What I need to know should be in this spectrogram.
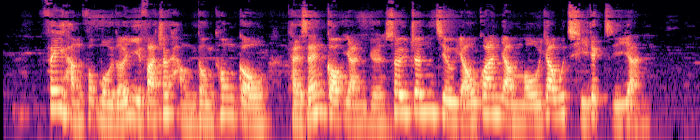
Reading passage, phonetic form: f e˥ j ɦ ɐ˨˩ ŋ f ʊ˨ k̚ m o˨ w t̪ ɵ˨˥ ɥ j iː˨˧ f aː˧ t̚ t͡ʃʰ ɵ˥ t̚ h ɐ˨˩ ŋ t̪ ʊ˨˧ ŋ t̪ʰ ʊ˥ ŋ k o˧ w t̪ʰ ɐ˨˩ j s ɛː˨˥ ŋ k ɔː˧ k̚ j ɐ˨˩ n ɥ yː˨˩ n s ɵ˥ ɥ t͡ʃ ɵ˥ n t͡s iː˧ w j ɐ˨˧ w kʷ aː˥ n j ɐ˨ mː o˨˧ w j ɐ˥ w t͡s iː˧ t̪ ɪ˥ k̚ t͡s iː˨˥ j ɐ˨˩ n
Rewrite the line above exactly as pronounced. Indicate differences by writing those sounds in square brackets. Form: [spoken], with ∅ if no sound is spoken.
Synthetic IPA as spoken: f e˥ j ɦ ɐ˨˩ ŋ f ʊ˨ k̚ m o˨ w t̪ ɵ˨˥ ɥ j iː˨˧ f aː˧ t̚ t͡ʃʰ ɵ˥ t̚ h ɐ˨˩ ŋ t̪ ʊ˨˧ ŋ t̪ʰ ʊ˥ ŋ k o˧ w t̪ʰ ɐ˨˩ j s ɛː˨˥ ŋ k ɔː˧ k̚ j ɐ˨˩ n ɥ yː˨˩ n s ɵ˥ ɥ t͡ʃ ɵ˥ n t͡s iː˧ w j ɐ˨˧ w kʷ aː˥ n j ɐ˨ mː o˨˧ w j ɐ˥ w [t͡sʰ] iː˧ t̪ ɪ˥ k̚ t͡s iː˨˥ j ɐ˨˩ n

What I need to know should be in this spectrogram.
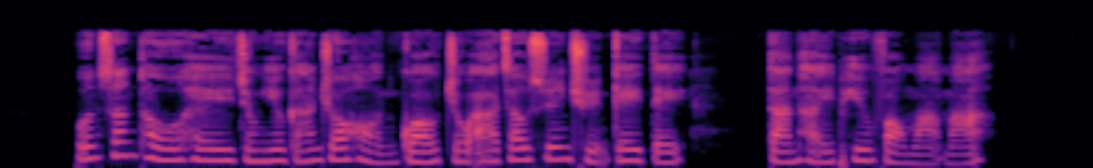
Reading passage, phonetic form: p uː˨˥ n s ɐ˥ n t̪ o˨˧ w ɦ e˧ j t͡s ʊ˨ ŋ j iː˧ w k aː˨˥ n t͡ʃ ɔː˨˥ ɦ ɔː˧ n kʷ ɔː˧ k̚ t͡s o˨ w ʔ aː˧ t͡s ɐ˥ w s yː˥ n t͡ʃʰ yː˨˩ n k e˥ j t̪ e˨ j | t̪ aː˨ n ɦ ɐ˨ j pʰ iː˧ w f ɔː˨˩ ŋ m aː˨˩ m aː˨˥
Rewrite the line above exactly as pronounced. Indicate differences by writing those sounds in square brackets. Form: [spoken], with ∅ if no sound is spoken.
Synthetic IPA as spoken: p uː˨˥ n s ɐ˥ n [t̪ʰ] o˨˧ w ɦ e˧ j t͡s ʊ˨ ŋ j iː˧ w k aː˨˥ n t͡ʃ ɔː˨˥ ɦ [ɔː˨˩] n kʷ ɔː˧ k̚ t͡s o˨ w ʔ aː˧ t͡s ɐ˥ w s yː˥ n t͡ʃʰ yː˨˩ n k e˥ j t̪ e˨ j | t̪ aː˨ n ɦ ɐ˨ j pʰ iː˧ w f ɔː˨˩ ŋ m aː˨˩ m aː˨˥

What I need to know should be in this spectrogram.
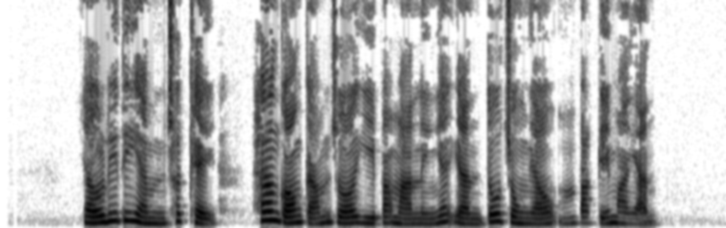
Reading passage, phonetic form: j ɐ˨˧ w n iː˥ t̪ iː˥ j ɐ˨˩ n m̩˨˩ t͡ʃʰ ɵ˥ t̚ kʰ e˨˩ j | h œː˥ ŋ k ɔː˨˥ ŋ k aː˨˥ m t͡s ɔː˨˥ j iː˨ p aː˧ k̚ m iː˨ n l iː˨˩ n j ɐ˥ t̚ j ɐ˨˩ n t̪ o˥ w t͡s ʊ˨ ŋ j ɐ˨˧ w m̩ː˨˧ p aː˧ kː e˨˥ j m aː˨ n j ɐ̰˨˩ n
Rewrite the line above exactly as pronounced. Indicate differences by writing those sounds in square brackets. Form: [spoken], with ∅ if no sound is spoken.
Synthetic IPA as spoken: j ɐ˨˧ w n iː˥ t̪ iː˥ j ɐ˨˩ n m̩˨˩ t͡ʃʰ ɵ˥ t̚ kʰ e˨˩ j | h œː˥ ŋ k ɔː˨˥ ŋ k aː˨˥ m t͡s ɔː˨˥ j iː˨ p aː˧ k̚ m [aː˨] n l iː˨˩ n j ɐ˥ t̚ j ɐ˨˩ n t̪ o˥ w t͡s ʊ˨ ŋ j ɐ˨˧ w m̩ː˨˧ p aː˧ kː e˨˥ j m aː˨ n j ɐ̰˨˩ n

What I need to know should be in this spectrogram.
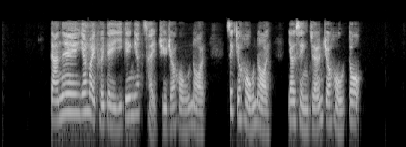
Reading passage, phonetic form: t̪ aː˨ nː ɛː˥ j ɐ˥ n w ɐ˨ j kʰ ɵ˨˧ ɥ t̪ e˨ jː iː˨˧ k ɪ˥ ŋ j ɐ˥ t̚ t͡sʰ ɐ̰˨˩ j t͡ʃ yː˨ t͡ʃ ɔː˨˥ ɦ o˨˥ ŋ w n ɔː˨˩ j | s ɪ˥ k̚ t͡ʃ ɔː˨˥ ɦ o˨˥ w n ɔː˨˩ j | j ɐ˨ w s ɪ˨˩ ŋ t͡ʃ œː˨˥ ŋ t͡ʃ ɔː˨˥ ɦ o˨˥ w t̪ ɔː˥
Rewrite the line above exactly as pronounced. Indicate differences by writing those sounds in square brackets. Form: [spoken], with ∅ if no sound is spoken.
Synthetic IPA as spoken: t̪ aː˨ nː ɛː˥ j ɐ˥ n w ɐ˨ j kʰ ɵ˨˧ ɥ t̪ e˨ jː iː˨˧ k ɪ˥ ŋ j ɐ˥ t̚ t͡sʰ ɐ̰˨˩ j t͡ʃ yː˨ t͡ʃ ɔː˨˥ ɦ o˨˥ [∅] w n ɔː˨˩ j | s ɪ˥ k̚ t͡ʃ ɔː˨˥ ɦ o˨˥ w n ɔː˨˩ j | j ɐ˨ w s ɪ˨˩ ŋ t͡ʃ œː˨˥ ŋ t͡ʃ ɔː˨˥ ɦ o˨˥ w t̪ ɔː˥

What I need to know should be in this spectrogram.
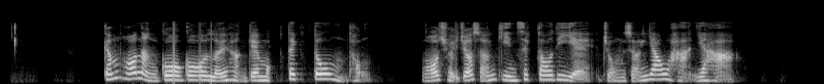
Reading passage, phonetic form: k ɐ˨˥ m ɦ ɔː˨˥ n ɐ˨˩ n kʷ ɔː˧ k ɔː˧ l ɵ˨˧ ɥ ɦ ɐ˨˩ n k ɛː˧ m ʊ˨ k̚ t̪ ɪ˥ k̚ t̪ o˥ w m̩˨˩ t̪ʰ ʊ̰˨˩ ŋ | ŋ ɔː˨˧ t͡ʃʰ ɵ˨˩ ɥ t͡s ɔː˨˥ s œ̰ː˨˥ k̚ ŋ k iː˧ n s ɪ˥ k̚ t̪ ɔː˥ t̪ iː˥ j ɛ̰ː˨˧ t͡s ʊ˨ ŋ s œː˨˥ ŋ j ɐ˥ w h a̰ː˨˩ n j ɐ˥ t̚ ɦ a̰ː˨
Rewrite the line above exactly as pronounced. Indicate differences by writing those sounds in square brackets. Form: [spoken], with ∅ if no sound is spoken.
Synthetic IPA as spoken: k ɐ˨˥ m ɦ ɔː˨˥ n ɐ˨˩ [ŋ] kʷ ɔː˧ k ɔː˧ l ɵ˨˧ ɥ ɦ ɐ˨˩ [ŋ] k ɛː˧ m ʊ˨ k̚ t̪ ɪ˥ k̚ t̪ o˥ w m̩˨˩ t̪ʰ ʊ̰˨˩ ŋ | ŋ ɔː˨˧ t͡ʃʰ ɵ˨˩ ɥ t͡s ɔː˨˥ s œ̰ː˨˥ [∅] ŋ k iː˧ n s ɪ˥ k̚ t̪ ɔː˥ t̪ iː˥ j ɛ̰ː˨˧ t͡s ʊ˨ ŋ s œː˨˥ ŋ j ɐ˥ w h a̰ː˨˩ n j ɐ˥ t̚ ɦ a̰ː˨

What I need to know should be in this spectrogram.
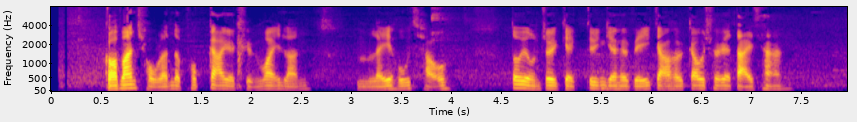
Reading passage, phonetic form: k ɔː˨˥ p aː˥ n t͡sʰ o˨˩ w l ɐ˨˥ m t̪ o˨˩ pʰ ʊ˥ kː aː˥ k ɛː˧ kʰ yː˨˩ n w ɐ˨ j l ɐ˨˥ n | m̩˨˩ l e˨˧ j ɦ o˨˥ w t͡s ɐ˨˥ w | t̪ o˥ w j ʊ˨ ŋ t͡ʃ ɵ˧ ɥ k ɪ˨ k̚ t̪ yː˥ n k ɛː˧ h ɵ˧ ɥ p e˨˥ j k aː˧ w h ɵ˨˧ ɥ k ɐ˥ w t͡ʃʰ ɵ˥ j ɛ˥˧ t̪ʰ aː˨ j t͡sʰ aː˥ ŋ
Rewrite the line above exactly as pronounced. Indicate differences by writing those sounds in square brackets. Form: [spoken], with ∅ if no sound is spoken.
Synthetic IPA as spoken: k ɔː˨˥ p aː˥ n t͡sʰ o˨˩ w l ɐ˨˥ [n] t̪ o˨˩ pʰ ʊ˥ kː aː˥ k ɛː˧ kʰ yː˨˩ n w [ɐ˥] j l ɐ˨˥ n | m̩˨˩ l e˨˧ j ɦ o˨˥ w [t͡sʰ] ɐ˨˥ w | t̪ o˥ w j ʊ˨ ŋ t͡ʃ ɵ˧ ɥ k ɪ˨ k̚ t̪ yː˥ n k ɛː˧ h ɵ˧ ɥ p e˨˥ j k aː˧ w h ɵ˨˧ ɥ k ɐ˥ w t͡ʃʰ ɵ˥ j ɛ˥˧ [t̪] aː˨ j t͡sʰ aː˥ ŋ

